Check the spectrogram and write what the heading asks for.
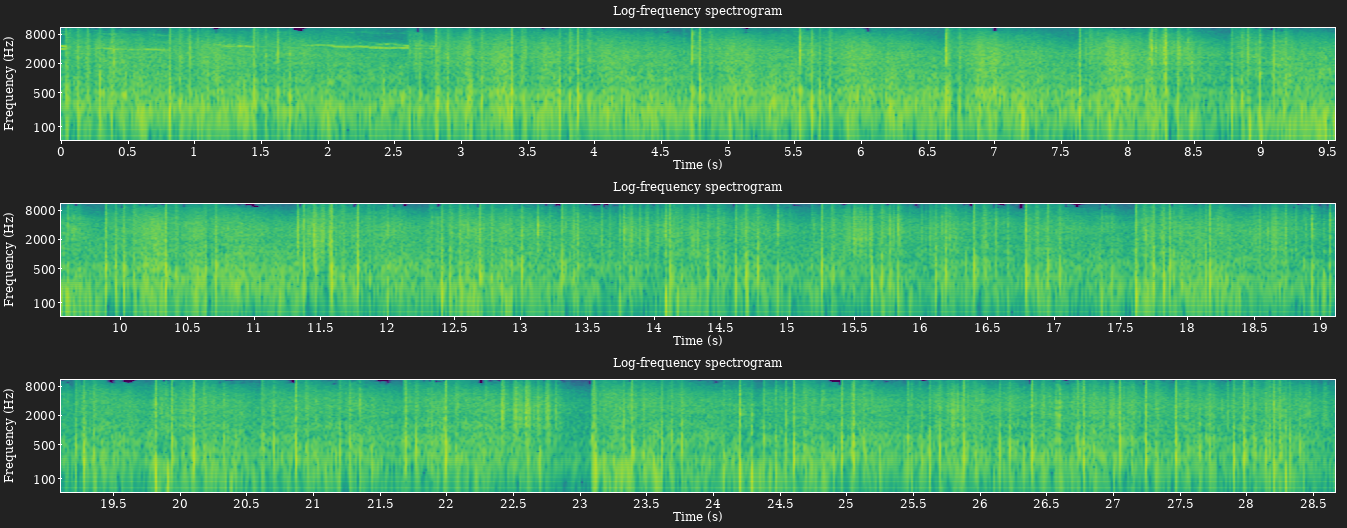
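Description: Fireworks display: aerial shells bursting in a continuous rapid volley of bangs and crackling, with one brief dip about four-fifths of the way through.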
